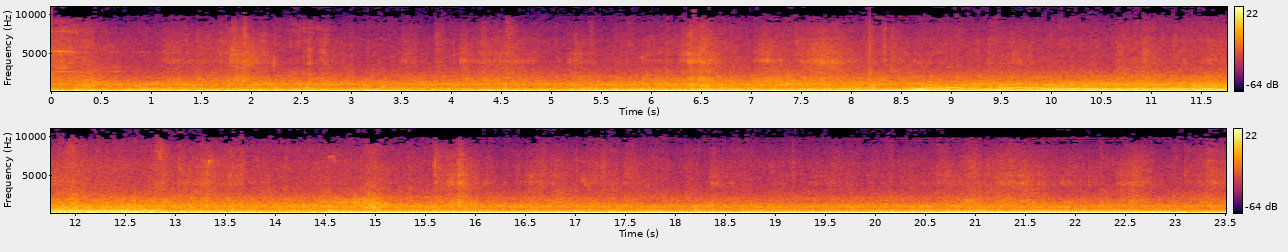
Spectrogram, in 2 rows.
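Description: Maserati GranTurismo V8 engine and exhaust while the car is driven: a steady drone over road rumble. The revs step up about nine seconds in, ease back down a few seconds later, then hold steady again.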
